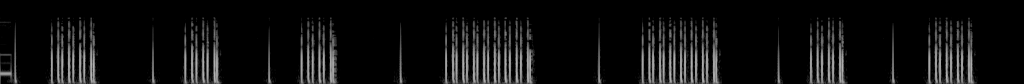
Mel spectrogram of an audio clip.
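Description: Pulse dialing of a seven-digit number on a telephone line: seven rapid bursts of buzzy clicking pulses of differing lengths, separated by single sharp clicks, with no voices.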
